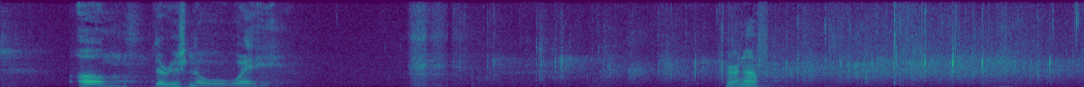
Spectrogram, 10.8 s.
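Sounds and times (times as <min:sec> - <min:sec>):
speech: 0:00.8 - 0:02.9, 0:07.2 - 0:07.8
scattered applause: 0:04.6 - 0:10.8.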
